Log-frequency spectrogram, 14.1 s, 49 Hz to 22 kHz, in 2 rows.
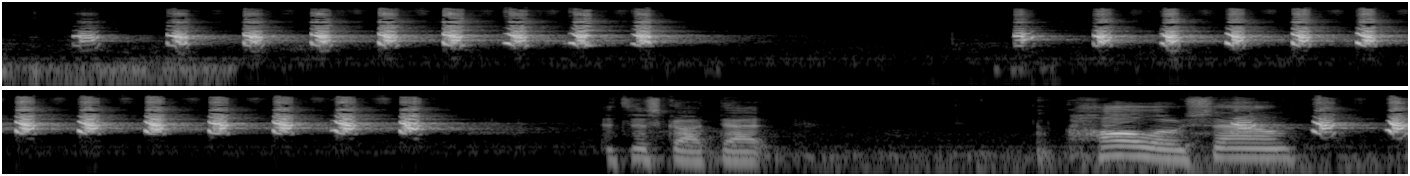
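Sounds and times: turkey pot call yelps: 0.3 - 3.6, 5.0 - 9.6, 13.1 - 14.0.

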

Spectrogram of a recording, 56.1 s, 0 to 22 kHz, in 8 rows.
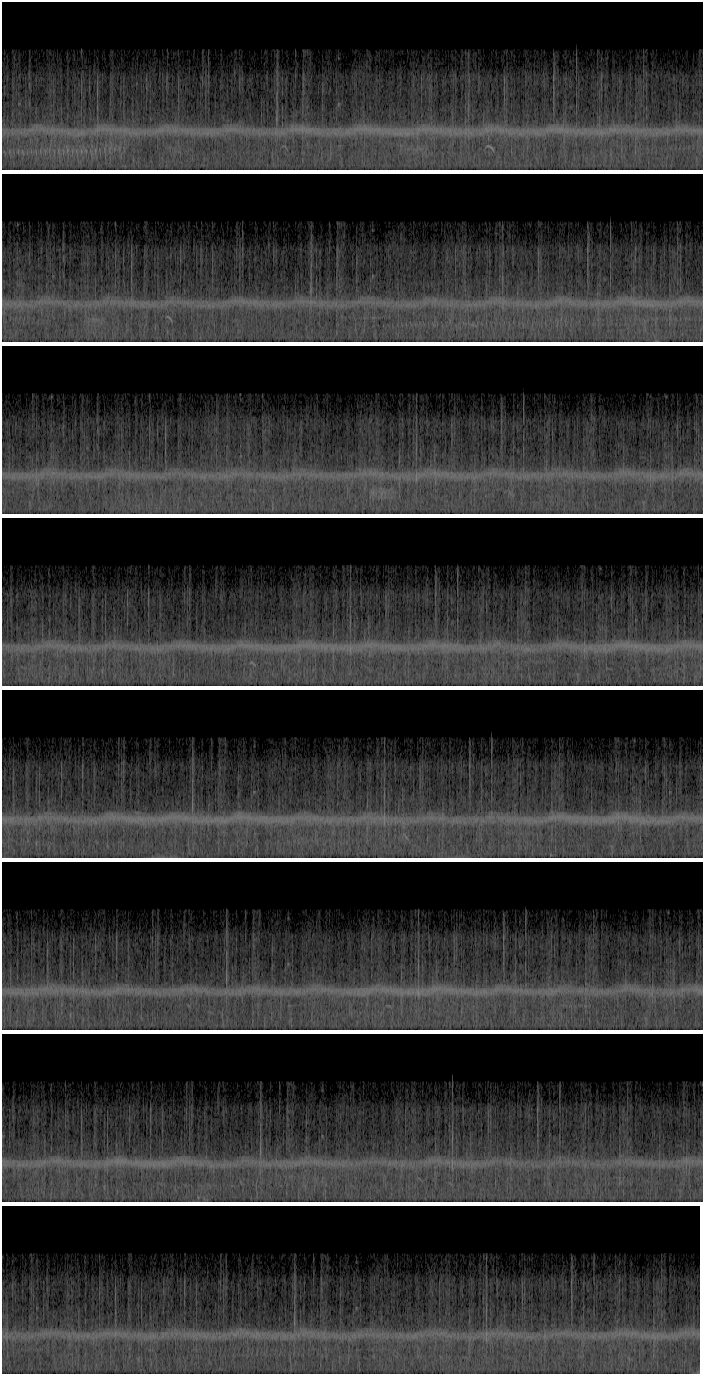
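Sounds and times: rain and drips: 0.0 - 56.0.

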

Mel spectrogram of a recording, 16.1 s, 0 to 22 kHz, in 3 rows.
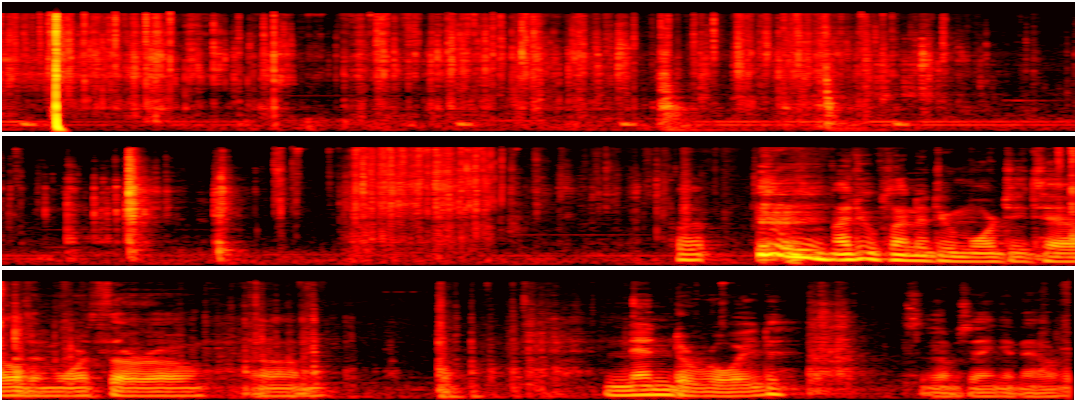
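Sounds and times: plastic bag crinkling: 0.0 - 6.0, 6.6 - 9.0.

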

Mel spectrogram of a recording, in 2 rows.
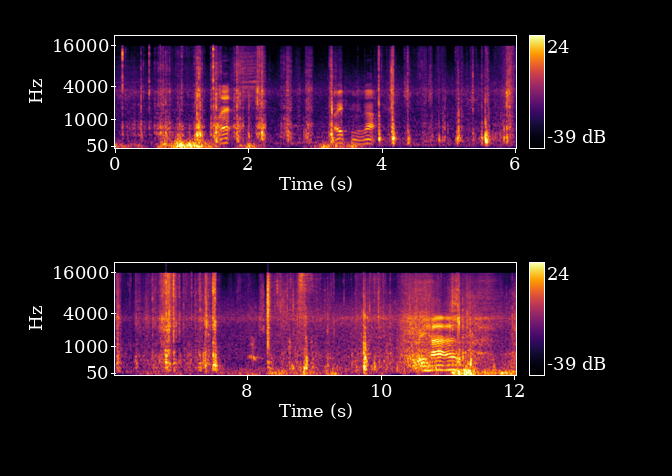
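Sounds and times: cardboard ripping apart: 4.1 - 12.0.

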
